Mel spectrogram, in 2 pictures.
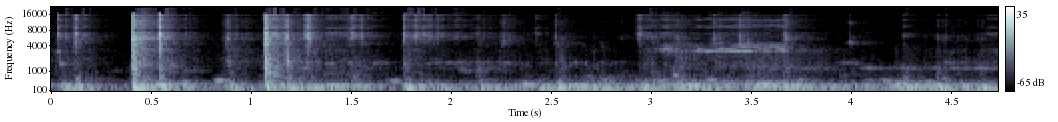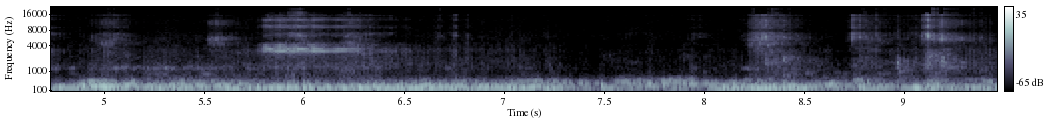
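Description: Keys clack on a computer keyboard in short bursts of typing, with a couple of sharper taps early on, over a low room rumble and faint bird coos in the background.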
